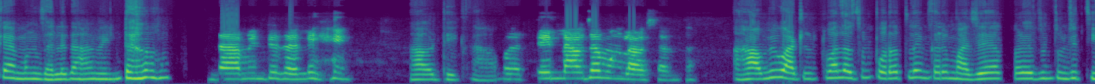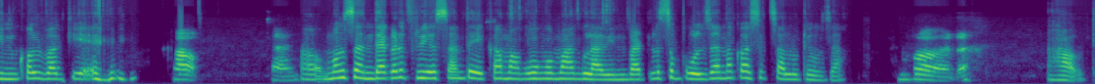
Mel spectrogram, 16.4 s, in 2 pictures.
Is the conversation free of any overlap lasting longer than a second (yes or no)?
yes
